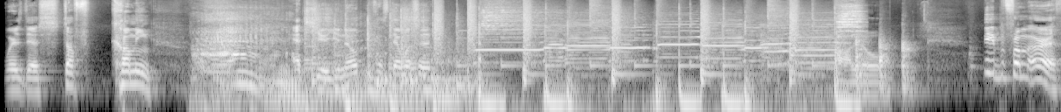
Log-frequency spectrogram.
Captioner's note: roar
